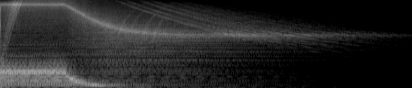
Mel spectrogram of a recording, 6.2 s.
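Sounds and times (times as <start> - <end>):
epic synth pad for UK house and electro: 0.0 - 2.0.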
